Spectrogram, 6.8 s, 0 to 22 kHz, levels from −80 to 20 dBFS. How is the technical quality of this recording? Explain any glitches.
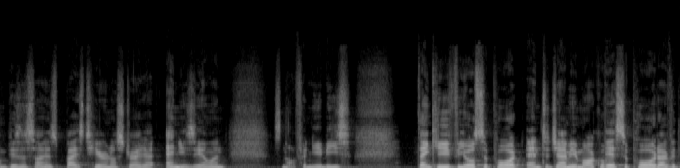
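The speech is interrupted three times by compressed frames skipped. Whole coded frames, consistent with a 20 ms frame length, never reached the output, so playback jumps ahead: roughly two frames (about 40 ms) at 0.45–0.48 s and 4.63–4.65 s, and around ten frames (about 200 ms) at 6.05–6.08 s. Each join marks a jump past missing audio, with the last gap skipping about 200 ms of speech.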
